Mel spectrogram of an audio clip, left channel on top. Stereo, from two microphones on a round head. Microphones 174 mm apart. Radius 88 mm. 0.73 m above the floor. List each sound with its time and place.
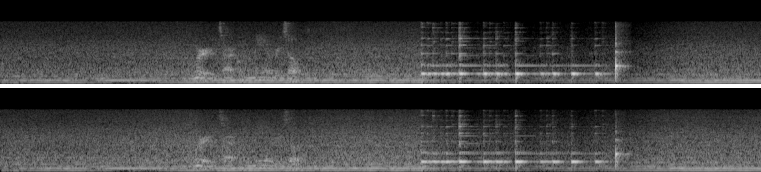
1.9 s a man speaking: 30° left (ahead or behind), 4.5 m
4.2 s dishes clattering: centre (ahead or behind), 3 m
6.2 s a pop: 40° left (ahead or behind), 0.5 m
